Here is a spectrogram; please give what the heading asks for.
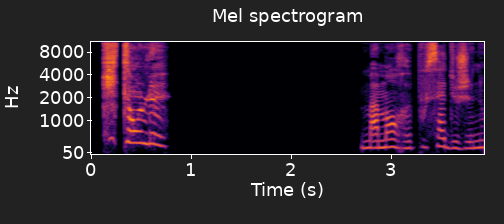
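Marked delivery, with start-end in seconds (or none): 0.1-0.8 high, loud cry; cried out. A narrator's reading. Child crying out to mother about father, loud. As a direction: cry it out at full pitch. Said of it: "criai-je".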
